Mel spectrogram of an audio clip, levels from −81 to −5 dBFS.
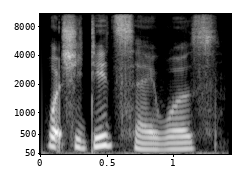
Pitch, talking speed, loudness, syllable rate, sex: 170 Hz, 210 wpm, -18 LUFS, 3.9 syllables/s, female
